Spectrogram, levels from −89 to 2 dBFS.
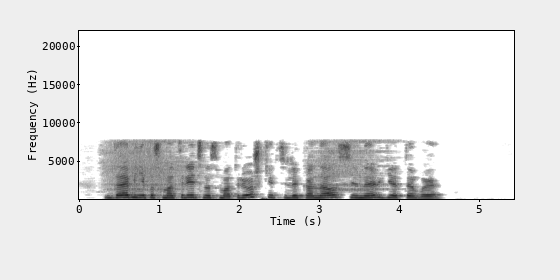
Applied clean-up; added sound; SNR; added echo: classical method Wiener filter.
